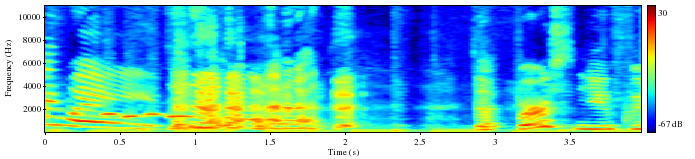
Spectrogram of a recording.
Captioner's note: laughs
